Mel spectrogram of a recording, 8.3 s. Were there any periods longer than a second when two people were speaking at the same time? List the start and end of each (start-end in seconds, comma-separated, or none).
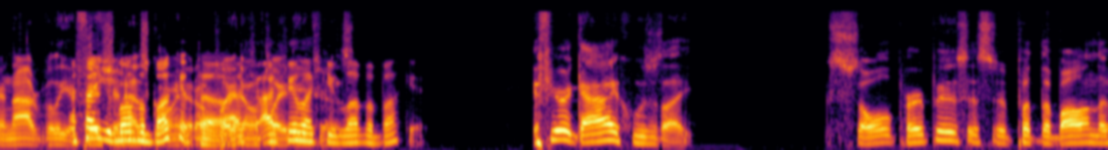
0.5-2.7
